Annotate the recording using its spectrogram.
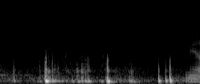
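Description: Low thumps and breath noises picked up at close range by a handheld microphone: a loud one about half a second in, then a quick run of three near the end, just as a man's voice resumes.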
